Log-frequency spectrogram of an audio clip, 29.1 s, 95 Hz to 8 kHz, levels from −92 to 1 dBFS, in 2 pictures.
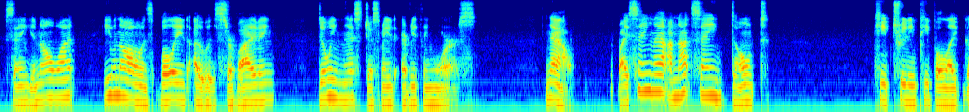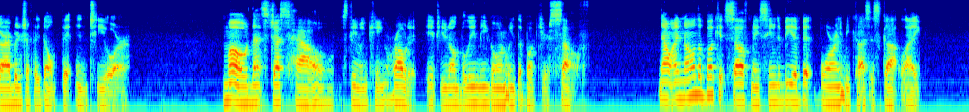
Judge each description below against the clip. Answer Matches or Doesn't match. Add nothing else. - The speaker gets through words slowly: Doesn't match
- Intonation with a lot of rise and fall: Matches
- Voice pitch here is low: Matches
